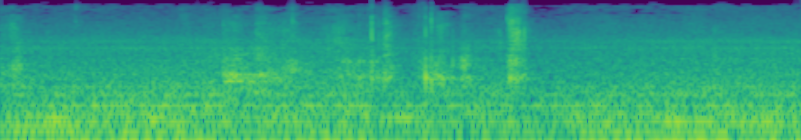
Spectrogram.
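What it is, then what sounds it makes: Rubberized plastic phone case. A hand-sized smartphone in a thick black rubberized plastic case, held close, is tapped and scratched rapidly with long fingernails. Quick, light clicking taps and scratchy rubbing sit over a steady low background hum.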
